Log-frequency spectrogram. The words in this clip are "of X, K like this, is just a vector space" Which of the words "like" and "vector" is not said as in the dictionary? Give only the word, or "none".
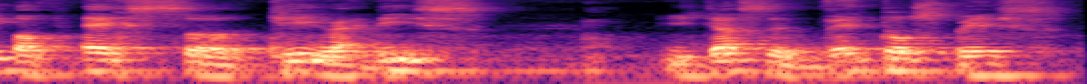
vector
